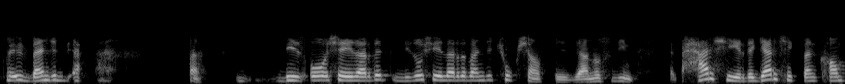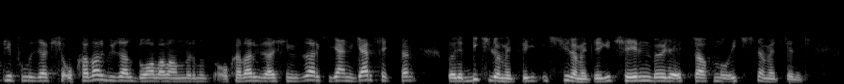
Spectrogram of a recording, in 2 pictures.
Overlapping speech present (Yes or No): No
